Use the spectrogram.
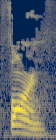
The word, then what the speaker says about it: foreign: Like foreign. Foreign language. 마치 foreign. F-O-R-N인 것처럼. Yeah, like foreign. 네. Just say foreign.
